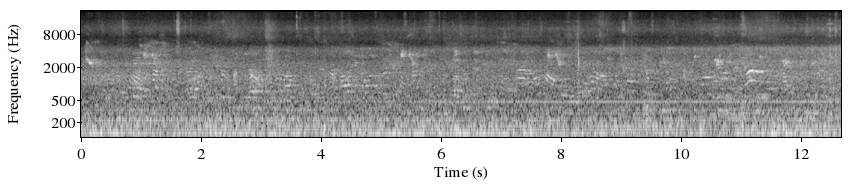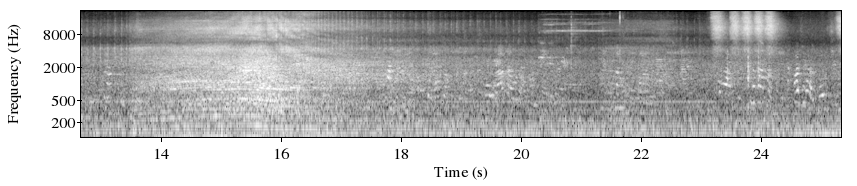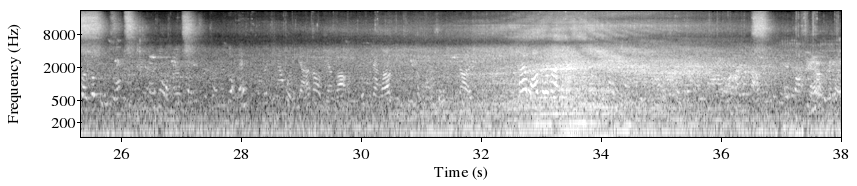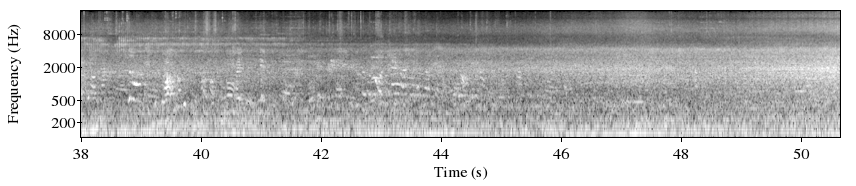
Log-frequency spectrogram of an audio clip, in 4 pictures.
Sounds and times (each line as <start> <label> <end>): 12.4 Traffic Sound 50.6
